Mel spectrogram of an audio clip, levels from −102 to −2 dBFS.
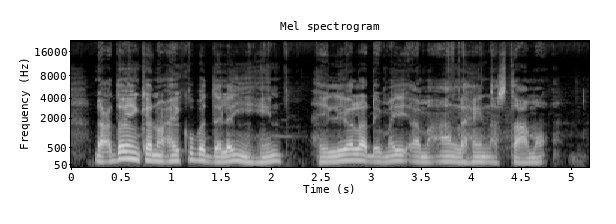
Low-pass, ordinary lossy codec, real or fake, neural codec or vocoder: none; none; real; none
